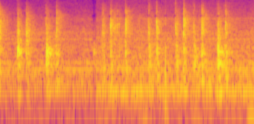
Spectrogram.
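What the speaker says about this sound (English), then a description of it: "his electronic typewriter." Rapid, uneven clatter of typewriter keys, with sharp clicks in quick bursts, close and steady against a faint background hum.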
